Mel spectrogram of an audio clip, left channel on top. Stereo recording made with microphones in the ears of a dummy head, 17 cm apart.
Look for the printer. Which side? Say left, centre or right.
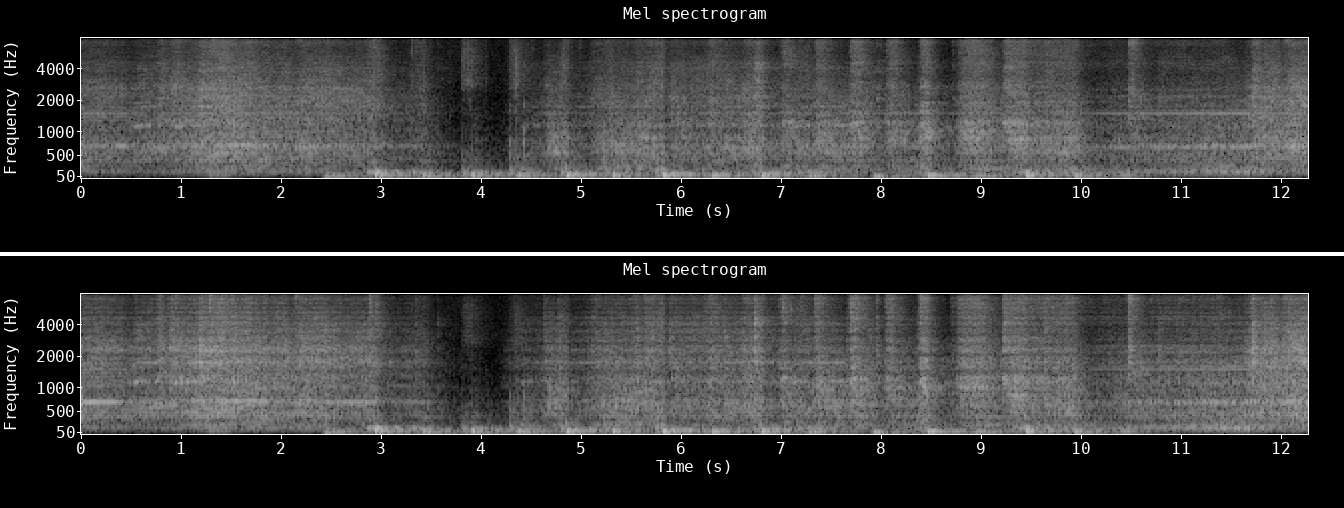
right.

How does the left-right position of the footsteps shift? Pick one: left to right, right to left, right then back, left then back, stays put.
left to right.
